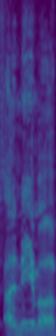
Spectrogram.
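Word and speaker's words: Ænima: out nice I just had to Google the pronunciation real quick just to make sure I got it right it's anema by Tool take a Black Banner give it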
